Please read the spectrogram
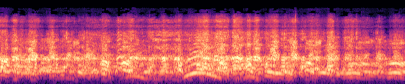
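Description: Laughter from several overlapping voices, dense and continuous, cutting off suddenly near the end.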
